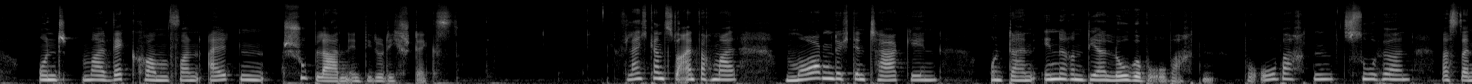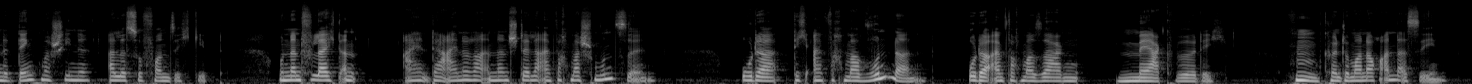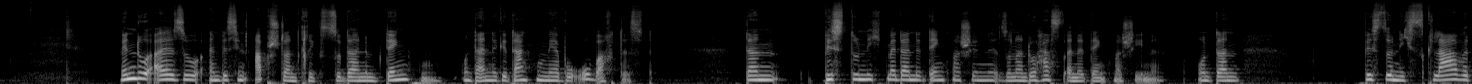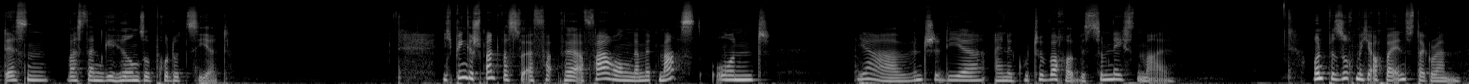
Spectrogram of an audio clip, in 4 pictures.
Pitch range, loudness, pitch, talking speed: 175-215 Hz, -28 LUFS, 195 Hz, 135 wpm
